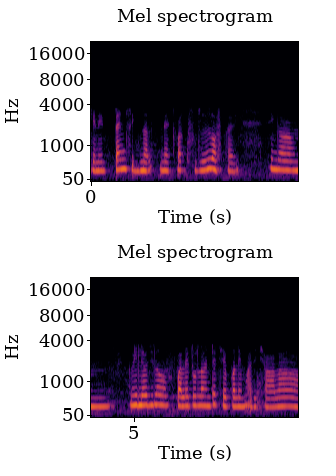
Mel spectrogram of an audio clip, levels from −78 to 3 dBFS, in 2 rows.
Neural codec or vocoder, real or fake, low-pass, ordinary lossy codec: none; real; 3.6 kHz; none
